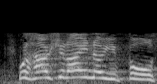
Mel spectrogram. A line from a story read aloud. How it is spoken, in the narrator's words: shouted Ford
